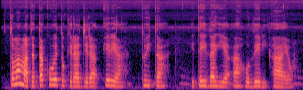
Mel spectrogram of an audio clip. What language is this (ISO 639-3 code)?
kik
